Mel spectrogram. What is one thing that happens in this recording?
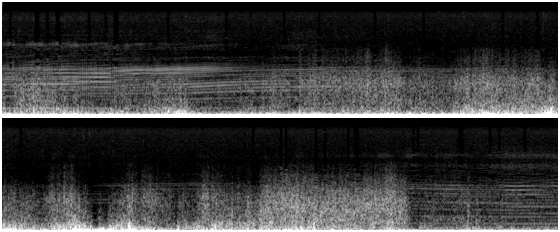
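A model plane's electric motor whines steadily.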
